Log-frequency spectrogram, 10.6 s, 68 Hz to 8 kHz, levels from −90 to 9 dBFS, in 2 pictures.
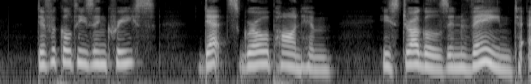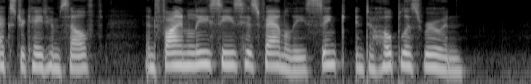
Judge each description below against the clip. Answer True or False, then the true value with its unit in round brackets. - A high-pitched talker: True (195 Hz)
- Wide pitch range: False (3.5 semitones)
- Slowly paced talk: True (125 wpm)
